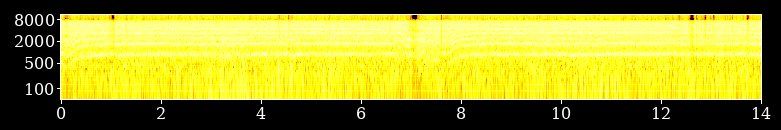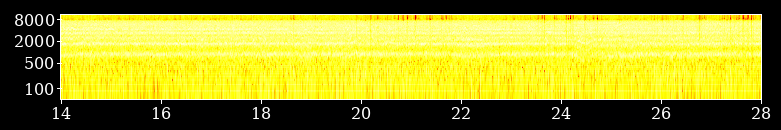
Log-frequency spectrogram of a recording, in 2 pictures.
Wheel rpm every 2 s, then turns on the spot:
190, 220, 230, 120, 210, 220, 230, 230, 230, 230, 240, 230, 200, 230.
none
